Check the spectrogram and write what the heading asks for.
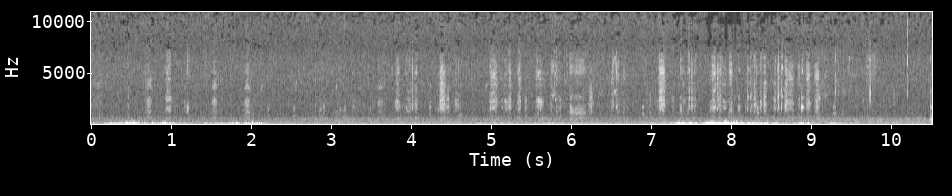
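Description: Chukar partridges calling in short, rapid clucking notes, faint and repeated. Gusts of wind buffet the microphone with low rumbles in the first two seconds and again about seven to nine seconds in.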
